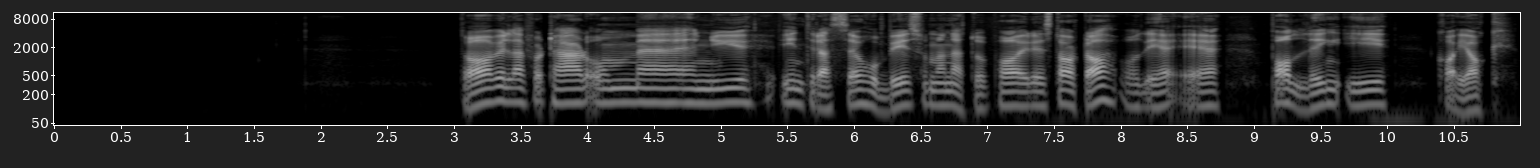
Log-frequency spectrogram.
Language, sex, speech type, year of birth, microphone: Norwegian, male, spontaneous, 1956, Shure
